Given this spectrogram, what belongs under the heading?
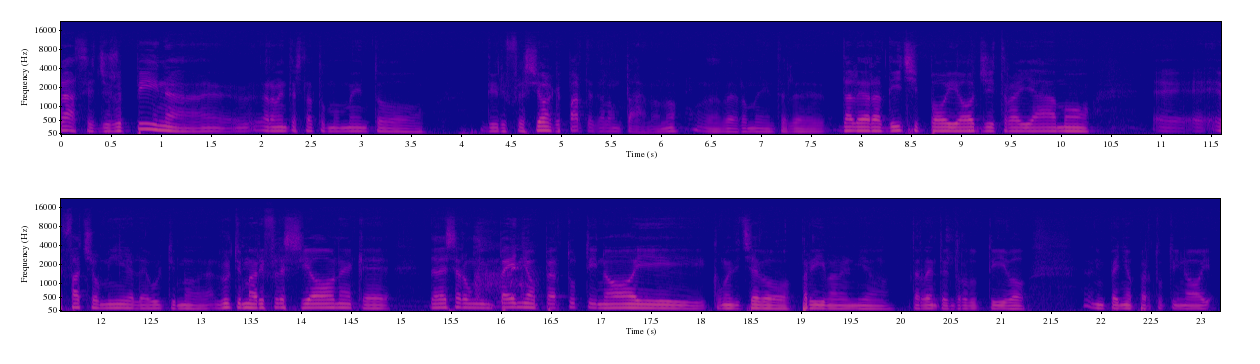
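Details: Adult male speaker; normal voice.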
